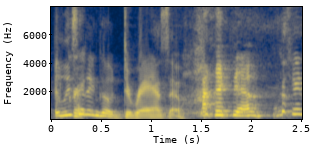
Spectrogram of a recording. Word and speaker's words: DeRazzo: We have a celebrity among us today, and I've been told that I have to pronounce her name DeRazzo. Oh, I think I made it Italian.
